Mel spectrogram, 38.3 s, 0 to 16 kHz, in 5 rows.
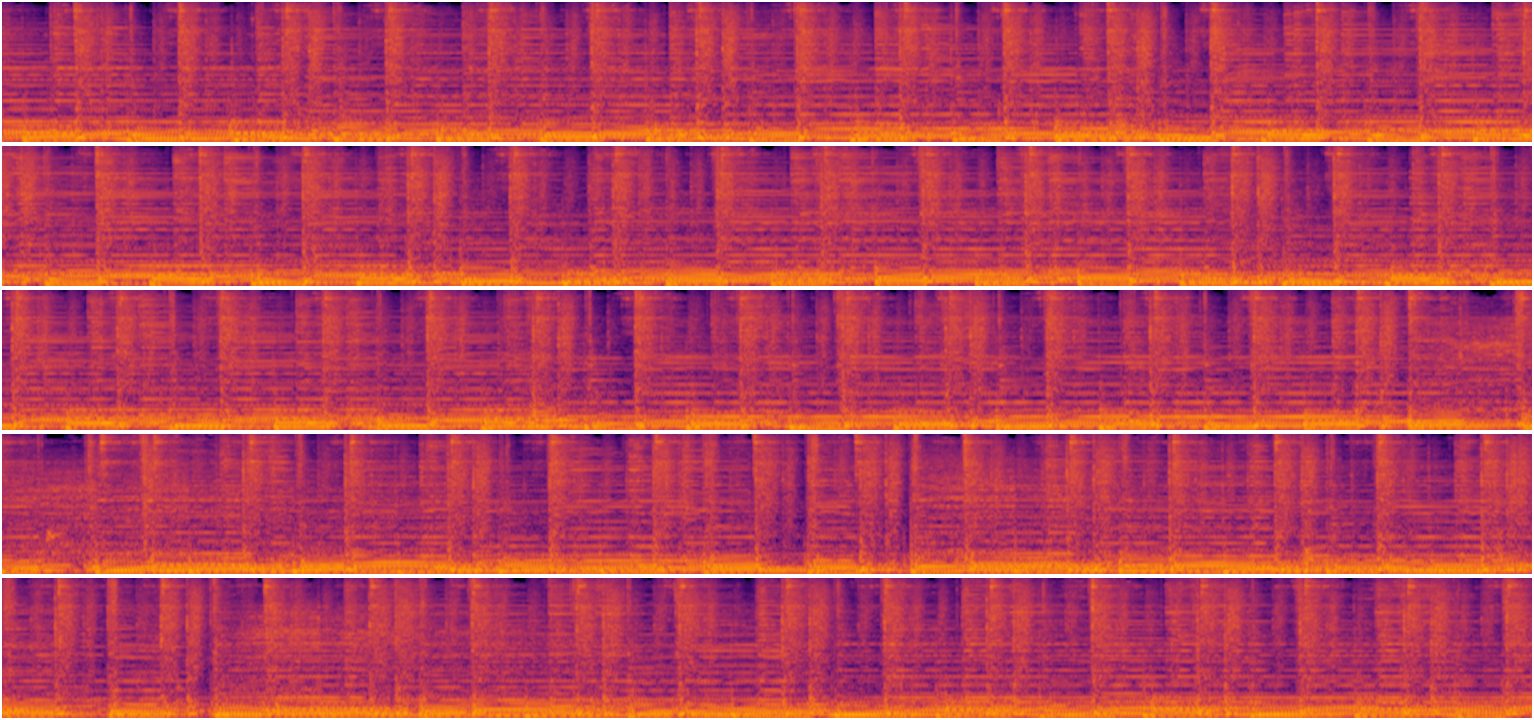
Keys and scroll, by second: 1.5 v, 1.8 /, 6.6 p, 9.2 v, 13.9 p, 16.8 v, 21.7 a, 24.8 v, 29.8 a, 36.1 ctrl+z, 37.0 v.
